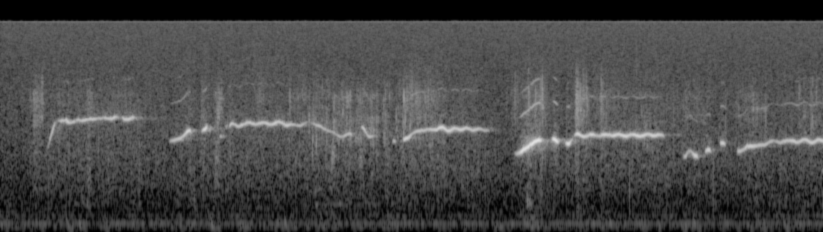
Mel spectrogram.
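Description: A man whistling a slow tune in long held notes, the pitch wavering slightly on each note and stepping gradually lower over the phrase, with a steady low hum underneath.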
